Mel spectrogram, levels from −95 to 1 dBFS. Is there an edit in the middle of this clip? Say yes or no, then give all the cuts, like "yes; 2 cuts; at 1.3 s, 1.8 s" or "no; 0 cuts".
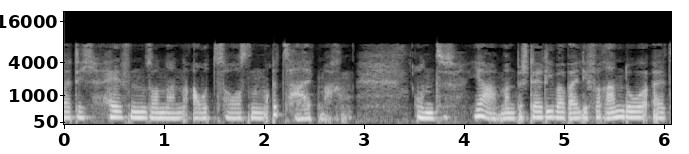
yes; 2 cuts; at 2.0 s, 4.8 s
